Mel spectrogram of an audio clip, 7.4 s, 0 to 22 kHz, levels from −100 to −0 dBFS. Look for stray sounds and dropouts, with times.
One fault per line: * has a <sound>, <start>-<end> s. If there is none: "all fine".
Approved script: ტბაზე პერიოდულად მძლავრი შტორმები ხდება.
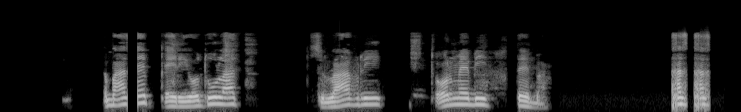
* has a dropout, 1.3-1.4 s
* has a laugh, 6.7-7.1 s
